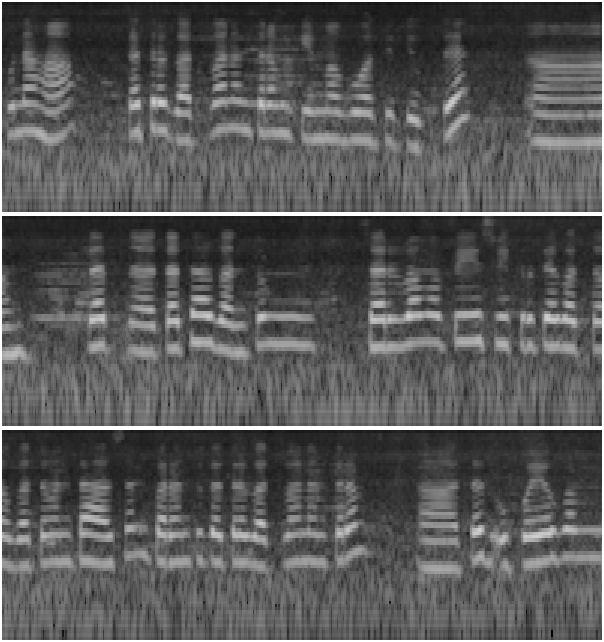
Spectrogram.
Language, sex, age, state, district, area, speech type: Sanskrit, female, 18-30, Karnataka, Dharwad, urban, spontaneous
